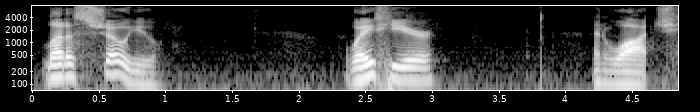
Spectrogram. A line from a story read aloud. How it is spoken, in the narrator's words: said gently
